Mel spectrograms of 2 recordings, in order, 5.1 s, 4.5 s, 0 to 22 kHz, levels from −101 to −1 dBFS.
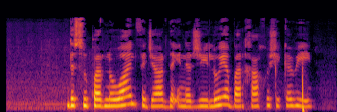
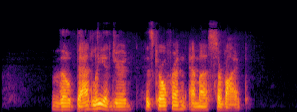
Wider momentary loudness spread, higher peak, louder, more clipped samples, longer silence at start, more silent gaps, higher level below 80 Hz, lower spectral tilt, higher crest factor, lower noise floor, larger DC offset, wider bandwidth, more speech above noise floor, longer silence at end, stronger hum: about the same, 10 LU vs 10 LU; about the same, -2 dBFS vs -2 dBFS; about the same, -21 LUFS vs -20 LUFS; neither; first, 1 s vs 0.8 s; neither; first, -48 dBFS vs -66 dBFS; about the same, -5.5 dB/octave vs -6.5 dB/octave; about the same, 20 dB vs 20 dB; second, -48 dBFS vs -86 dBFS; neither; first, 11.5 kHz vs 7.6 kHz; second, 27 dB vs 67 dB; second, 0.4 s vs 0.85 s; neither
